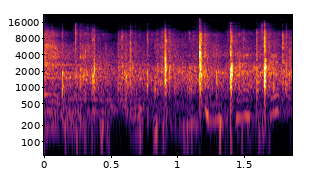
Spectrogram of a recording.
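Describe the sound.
Audience applause: scattered, uneven claps over a steady wash of crowd noise, with murmuring voices underneath and a few sharper, louder claps standing out.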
